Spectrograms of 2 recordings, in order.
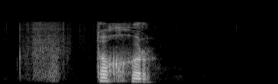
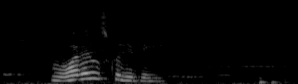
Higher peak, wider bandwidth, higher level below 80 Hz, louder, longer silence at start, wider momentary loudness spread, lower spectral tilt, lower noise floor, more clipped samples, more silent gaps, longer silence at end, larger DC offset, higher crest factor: first, 0 dBFS vs -20 dBFS; second, 8 kHz vs 15.5 kHz; second, -76 dBFS vs -70 dBFS; first, -21 LUFS vs -37 LUFS; first, 0.3 s vs 0.05 s; second, 20 LU vs 24 LU; second, -4.5 dB/octave vs -7.5 dB/octave; second, -42 dBFS vs -68 dBFS; neither; neither; first, 1.3 s vs 0.2 s; neither; first, 26 dB vs 20 dB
